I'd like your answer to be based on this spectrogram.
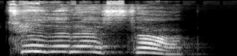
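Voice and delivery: rally everyone with a cry; shouted. A narrator's reading. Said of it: "Chinchetta shouted".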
